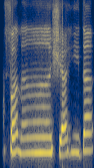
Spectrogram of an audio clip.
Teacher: نون ساکن کی آواز کو یہاں پہ چھپا دیں گے، اخفا ہو رہا ہے، باریک اخفا، ہاں سمپل ادا کریں گے، دال کے زبر کو لمبا نہیں کریں گے۔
